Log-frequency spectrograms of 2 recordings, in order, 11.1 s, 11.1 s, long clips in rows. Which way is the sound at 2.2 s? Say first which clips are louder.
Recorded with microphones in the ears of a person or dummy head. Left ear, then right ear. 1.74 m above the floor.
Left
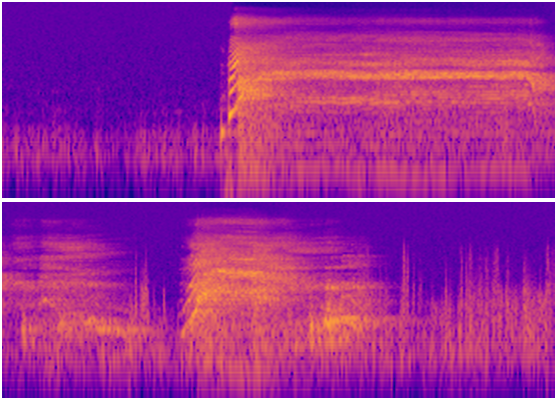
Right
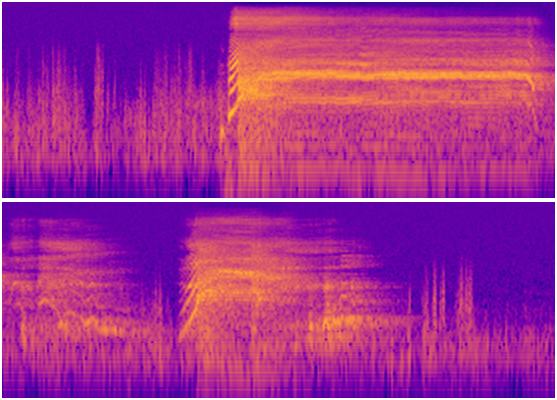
Right 6 dB; 20° right (ahead or behind).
